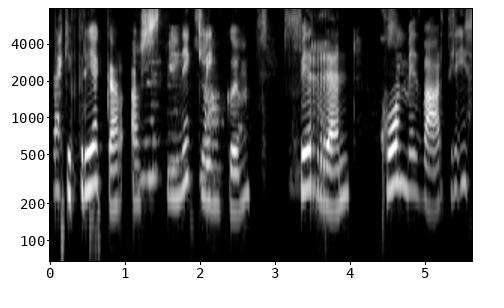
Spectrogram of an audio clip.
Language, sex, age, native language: Icelandic, female, 13, Icelandic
